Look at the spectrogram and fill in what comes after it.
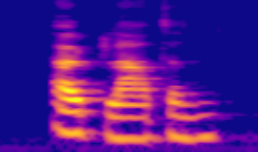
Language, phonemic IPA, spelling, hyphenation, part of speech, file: Dutch, /ˈœy̯tˌlaː.tə(n)/, uitlaten, uit‧la‧ten, verb / noun, Nl-uitlaten.ogg
- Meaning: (verb) 1. to release, notably: to liberate, set free 2. to release, notably: to walk, air (a pet, prisoner...) 3. to release, notably: to unleash (an ogre etc.) 4. to lengthen, notably a garment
